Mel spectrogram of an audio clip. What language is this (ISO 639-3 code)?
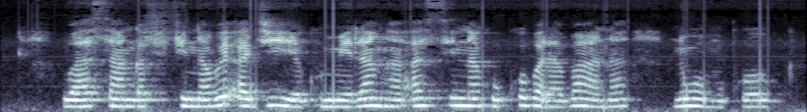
kin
